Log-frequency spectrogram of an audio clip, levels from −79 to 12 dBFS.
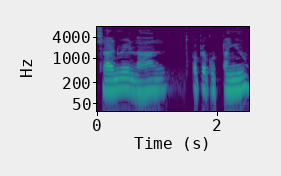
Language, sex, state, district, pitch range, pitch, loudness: Garhwali, male, Uttarakhand, Tehri Garhwal, 120-130 Hz, 125 Hz, -32 LUFS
